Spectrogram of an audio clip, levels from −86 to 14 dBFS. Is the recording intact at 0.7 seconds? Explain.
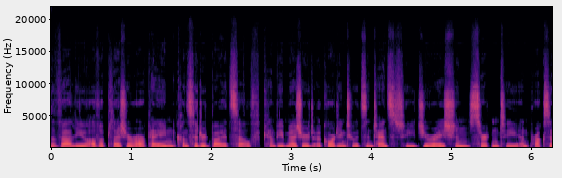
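Yes, the audio is intact at 0.7 seconds, with no fault audible at that moment.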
